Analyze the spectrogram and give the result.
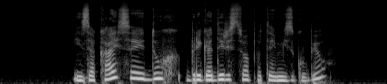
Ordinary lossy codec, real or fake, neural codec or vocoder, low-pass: none; real; none; 19.8 kHz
